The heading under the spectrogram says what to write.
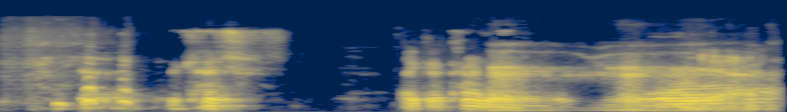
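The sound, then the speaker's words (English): A voice mimics a growl, with a short burst of rough grunting, a brief pause, then a sustained growl that swells louder and rises toward a full roar, loud. “And anyway, if he couldn't find this or something else, he would start to sort of growl.”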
